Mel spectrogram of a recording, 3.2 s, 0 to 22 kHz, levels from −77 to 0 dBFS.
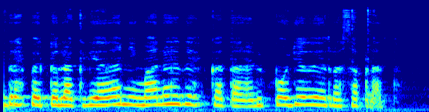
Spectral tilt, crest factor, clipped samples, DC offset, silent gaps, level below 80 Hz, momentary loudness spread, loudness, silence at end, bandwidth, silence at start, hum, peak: -7 dB/octave; 16 dB; under 0.1%; under 0.1%; none; -60 dBFS; 9 LU; -25 LUFS; 0.35 s; 16 kHz; 0 s; none; -8 dBFS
